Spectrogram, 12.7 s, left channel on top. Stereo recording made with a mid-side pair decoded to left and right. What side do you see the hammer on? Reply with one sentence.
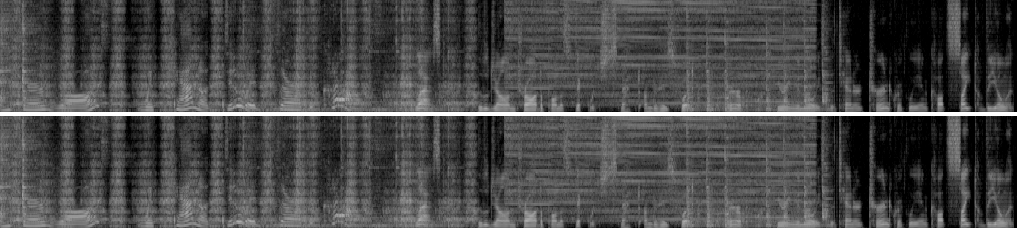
You can hear the hammer on the right.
